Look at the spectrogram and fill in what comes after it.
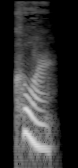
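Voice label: "core", American English, female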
